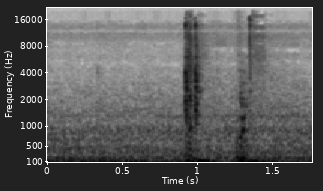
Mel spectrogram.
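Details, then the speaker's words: Roof of a 2022 Ford Bronco four-door Badlands with MIC hard top pops, sometimes clicks, right overhead as the vehicle hits a bump; two sharp pops or clunks over steady road rumble (a manhole clank also heard). "this click up here is kind of annoying it's it's it's more like a pop right there but sometimes it makes a clicking noise but this is a pop"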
